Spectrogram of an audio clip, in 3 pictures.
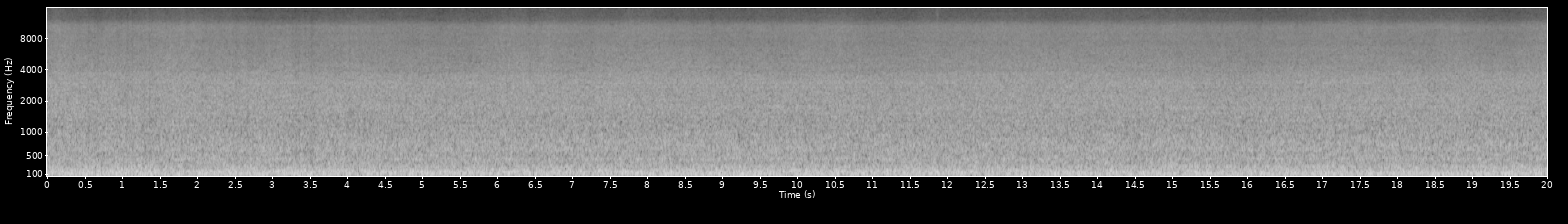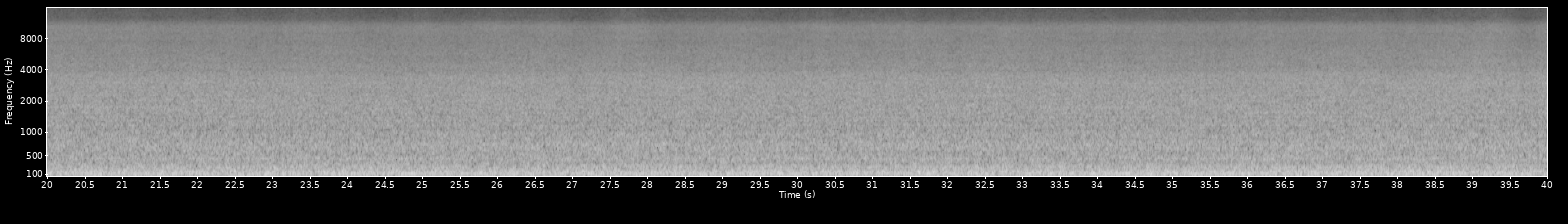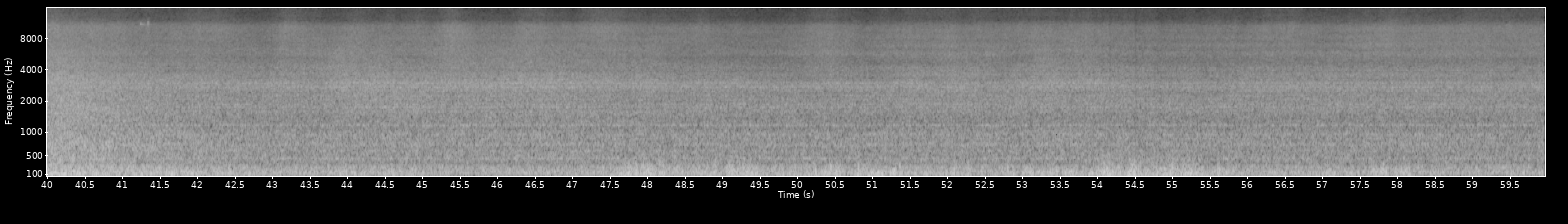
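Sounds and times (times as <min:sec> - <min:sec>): freight train rumbling on rails: 0:00.0 - 0:45.0.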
